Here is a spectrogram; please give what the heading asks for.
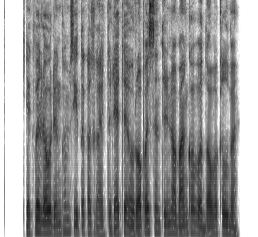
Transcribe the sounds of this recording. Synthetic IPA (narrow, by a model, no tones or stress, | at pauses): kʲʰiɛkʋʲeːlʲɛʊɾʲɪŋkoːmsiːt̪ɐkoːsɡɑːlʲɪt̪ʊɾʲeːt̪ʲɪɛʊɾɔpoːst̪ʲɛnʲt̪ʲɾʲɪnʲoːbɑˑŋkoːʋɐd̪oːʋoːkɐlˠbɐ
